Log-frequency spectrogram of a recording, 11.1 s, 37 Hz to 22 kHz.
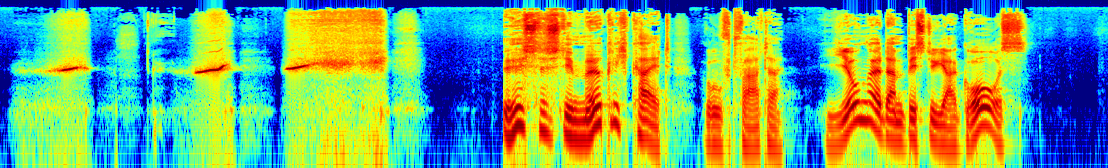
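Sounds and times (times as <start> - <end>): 
whistled notes rising in pitch: 0.4 - 1.0, 1.9 - 3.9
speech: 5.0 - 10.3.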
